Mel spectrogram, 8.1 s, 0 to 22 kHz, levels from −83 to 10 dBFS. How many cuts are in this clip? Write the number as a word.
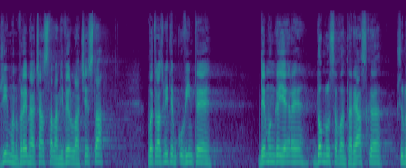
zero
